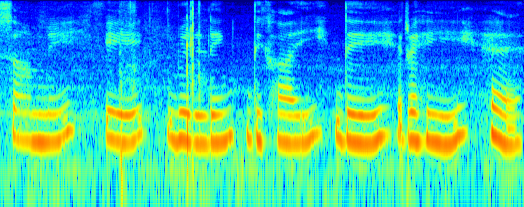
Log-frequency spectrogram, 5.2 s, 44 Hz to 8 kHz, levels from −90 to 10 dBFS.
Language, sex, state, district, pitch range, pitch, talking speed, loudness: Hindi, female, Haryana, Charkhi Dadri, 225-250 Hz, 235 Hz, 80 wpm, -18 LUFS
